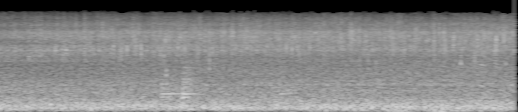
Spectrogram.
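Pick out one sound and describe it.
A river rushes steadily close by.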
